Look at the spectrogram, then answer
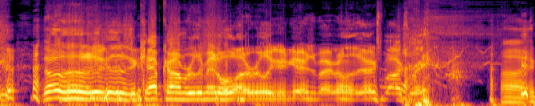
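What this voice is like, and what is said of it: Cartoon character voice impression. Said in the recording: “That's my Rick and Morty impression.”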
